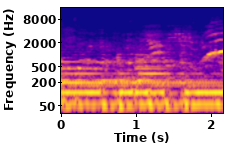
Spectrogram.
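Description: A live band's held notes ringing on steadily at a low level, with voices from the room rising over them about a second in.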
